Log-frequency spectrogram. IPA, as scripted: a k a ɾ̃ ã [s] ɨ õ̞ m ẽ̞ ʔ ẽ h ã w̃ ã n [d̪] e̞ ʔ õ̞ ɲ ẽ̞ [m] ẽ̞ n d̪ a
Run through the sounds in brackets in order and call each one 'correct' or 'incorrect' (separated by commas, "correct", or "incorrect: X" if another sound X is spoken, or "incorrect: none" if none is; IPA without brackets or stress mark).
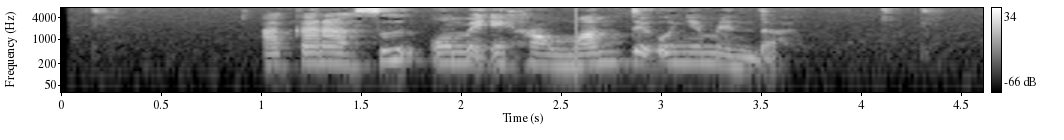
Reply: correct, incorrect: t̪, correct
